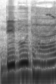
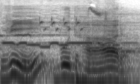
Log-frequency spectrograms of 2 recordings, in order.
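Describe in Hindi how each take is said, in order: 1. पहला व्यंजन बंद होठों से बोला जाता है। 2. पहला व्यंजन होठ बंद किए बिना बोला जाता है। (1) "अब विभुधार मत पढ़िएगा" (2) "वजन वाला व जिसमें होठ नहीं मिलते हैं"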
